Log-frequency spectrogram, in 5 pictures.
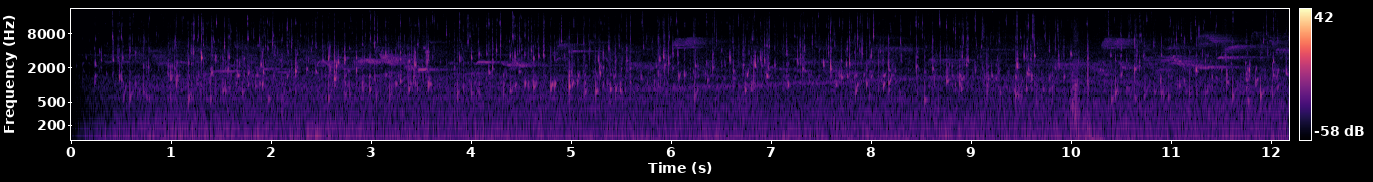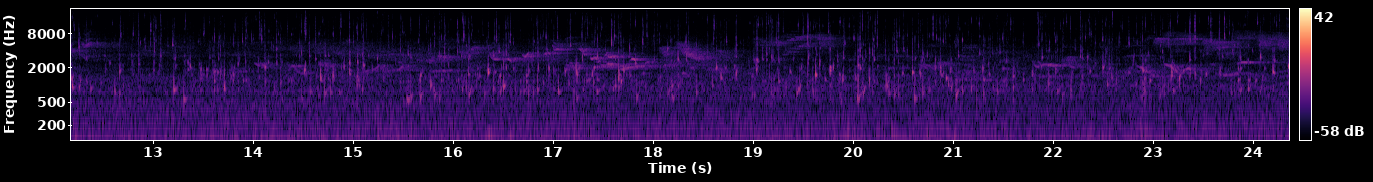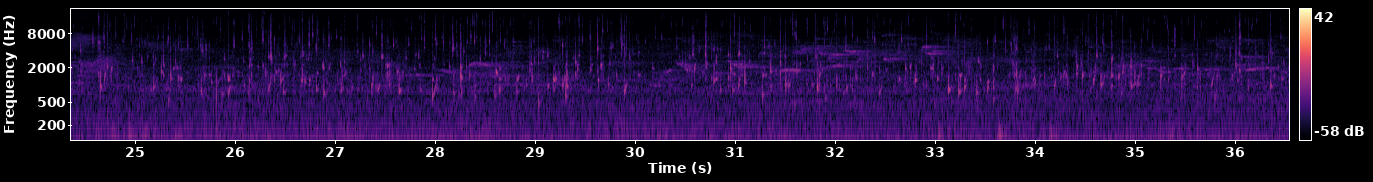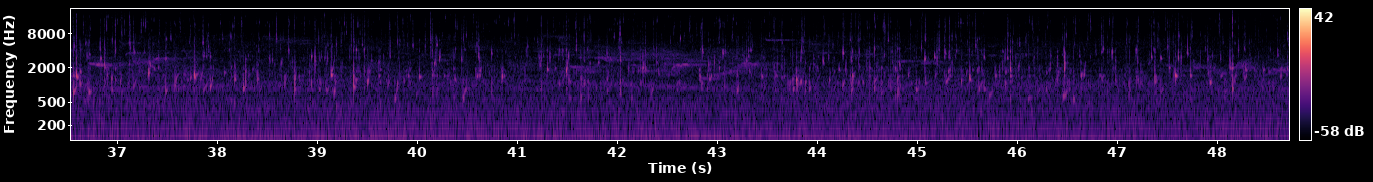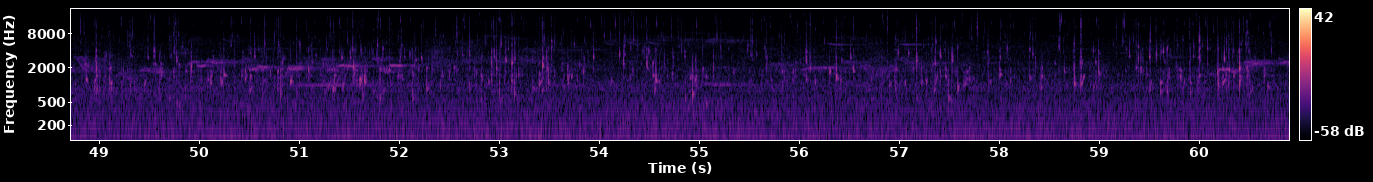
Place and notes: Poznan, Rusalka lake - Bogdanka brook
gentle rustle of Bogdanka brook flowing over stones, pebbles, sticks and leaves.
